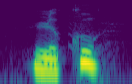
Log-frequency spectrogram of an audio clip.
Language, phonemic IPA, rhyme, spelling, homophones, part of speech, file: French, /ku/, -u, coup, cou / coud / couds / coups / cous / coût / coûts, noun, Fr-coup.ogg
- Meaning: 1. blow, hit, strike: sound of the action 2. blow, hit, strike: physical consequences of the action (marks) 3. fast and instantaneous action 4. load, shot 5. bit (small quantity) 6. planned action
